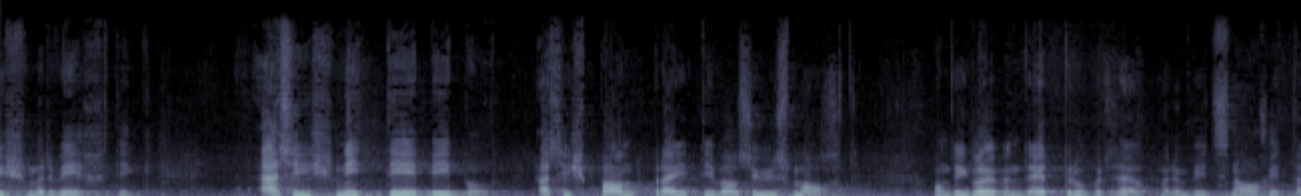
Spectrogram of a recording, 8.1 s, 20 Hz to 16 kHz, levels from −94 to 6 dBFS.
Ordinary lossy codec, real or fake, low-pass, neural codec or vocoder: none; real; 14.4 kHz; none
